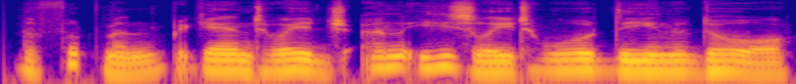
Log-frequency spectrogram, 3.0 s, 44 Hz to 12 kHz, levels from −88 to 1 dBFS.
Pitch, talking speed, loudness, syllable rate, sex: 110 Hz, 200 wpm, -14 LUFS, 6.5 syllables/s, male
